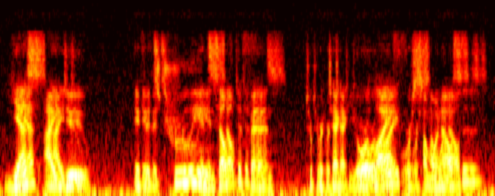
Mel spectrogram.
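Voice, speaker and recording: A man's voice: on the high side, moderate pace. Echoey far-off synthetic man's voice. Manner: smooth, even, evasive scripted answers. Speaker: AI interview guest. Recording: roomy and distant with faint hiss.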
